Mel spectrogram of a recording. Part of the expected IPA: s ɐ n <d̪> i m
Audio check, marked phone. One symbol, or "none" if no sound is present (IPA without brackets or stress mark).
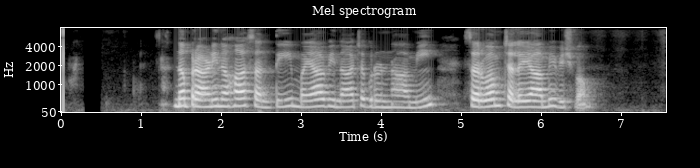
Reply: t̪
